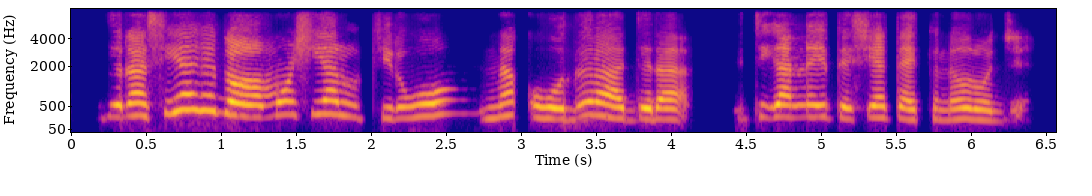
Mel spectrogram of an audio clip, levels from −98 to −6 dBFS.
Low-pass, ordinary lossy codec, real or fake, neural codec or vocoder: 7.2 kHz; none; fake; codec, 16 kHz, 1 kbps, X-Codec, HuBERT features, trained on balanced general audio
